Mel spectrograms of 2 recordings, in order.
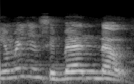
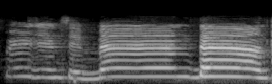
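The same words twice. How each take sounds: First: Said in the usual way. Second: Higher, drawn-out chant; drill command style. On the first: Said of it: "Hindi pwedeng". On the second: Shown as a demonstration. Showing how the drill must be said, drawn-out call. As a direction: stretch BAND and DOWN like a cabin call. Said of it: "Kailangan ganun yung pagkakasabi".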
